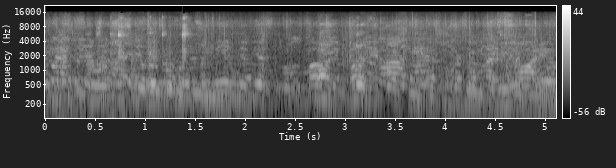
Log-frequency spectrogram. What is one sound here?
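A crowd of men and women talk and call out close by outdoors.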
